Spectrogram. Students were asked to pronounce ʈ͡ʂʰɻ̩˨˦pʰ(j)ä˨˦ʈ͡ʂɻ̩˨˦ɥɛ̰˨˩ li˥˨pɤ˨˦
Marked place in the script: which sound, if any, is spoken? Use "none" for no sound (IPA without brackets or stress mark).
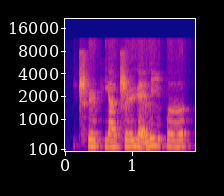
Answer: j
